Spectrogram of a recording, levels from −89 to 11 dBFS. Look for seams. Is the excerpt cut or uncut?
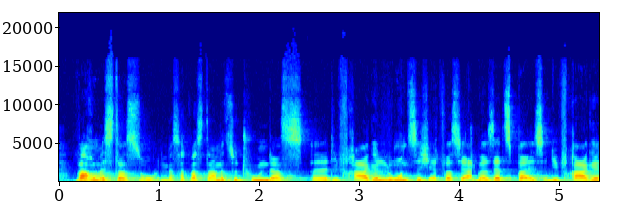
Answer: cut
